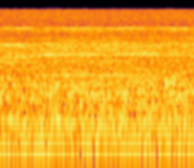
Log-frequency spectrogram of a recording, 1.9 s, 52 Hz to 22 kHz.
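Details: Refrigerated pneumatic air dryer running after copper leak repaired with coupling, liquid line drier replaced, recharged with R134A and condenser cleaned; dew point 32 degrees, 100 psi air in; even constant hum, low drone, faint high whine, no rattles, normal running.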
